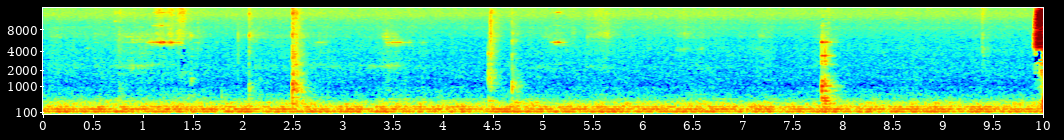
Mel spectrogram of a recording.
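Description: A few faint clicks and taps as a digital kitchen scale and a large folding knife are handled and set down: one about two and a half seconds in, a quick pair near the middle, and one near the end. A steady low hum runs underneath.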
